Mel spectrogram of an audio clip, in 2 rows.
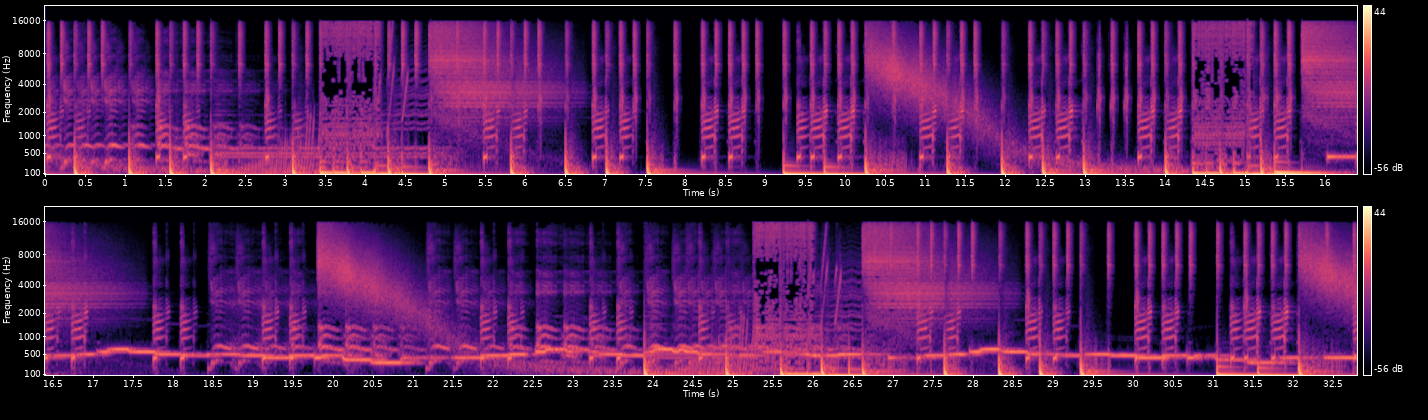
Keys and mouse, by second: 5.8 click, 6.7 click, 7.5 middle click, 8.3 right click, 8.6 Tab, 17.0-28.2 drag, 30.5 click.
